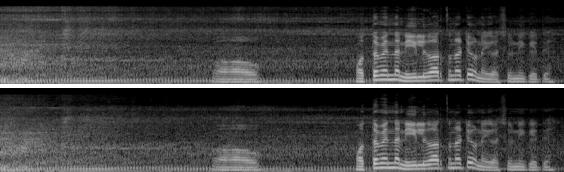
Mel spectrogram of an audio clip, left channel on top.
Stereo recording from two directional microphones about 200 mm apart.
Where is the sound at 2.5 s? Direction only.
55° left (ahead or behind).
